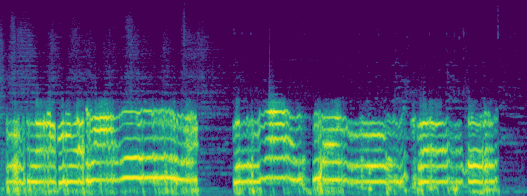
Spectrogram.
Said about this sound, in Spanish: ¿Cuál fue? ya os lo he dicho casi, una nana, una nana en francés que se ha conseguido restaurar, o sea que el sonido también tiene restauración, como en las Reales Academias de Bellas Artes. Vamos a escucharlo.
